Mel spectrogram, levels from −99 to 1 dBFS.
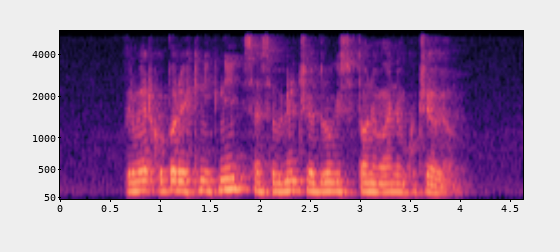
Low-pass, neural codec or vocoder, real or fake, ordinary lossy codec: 5.4 kHz; none; real; none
